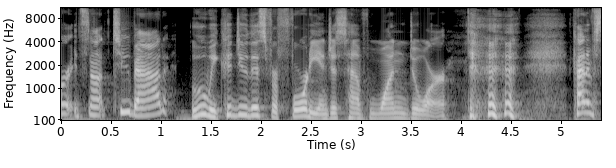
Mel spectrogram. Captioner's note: laughs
